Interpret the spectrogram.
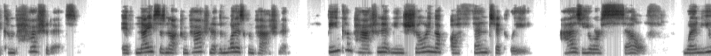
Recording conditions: video call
